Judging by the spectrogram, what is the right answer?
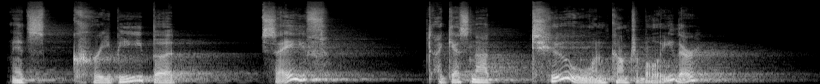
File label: Citizen Male, en, Mall; Warframe; Citizens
